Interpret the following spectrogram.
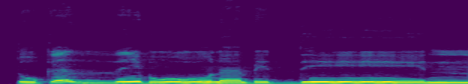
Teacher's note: واو مدہ, 1 second با کو کھینچیں گے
